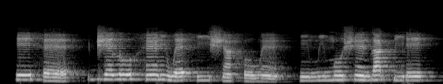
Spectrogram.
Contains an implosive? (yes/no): no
